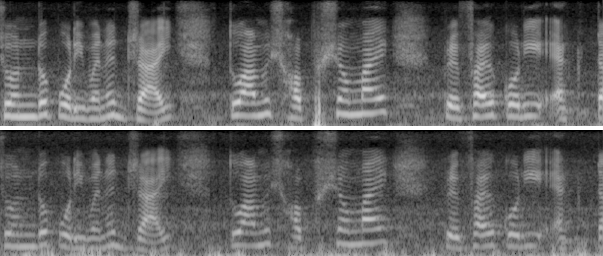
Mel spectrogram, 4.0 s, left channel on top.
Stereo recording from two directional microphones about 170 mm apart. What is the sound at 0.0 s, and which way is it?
A woman's voice, 45° left (ahead or behind).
